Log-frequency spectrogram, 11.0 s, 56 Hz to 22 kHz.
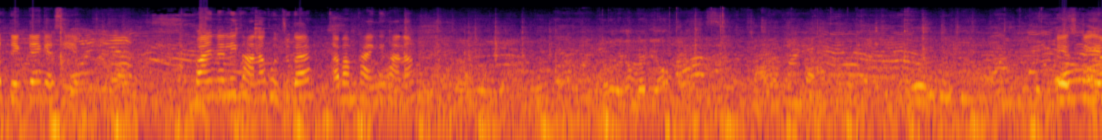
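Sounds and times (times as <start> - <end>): crowd chatter: 0.0 - 11.0
nearer voices talking: 0.0 - 11.0.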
